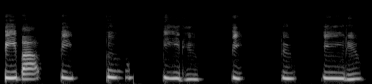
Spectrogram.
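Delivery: very high monotone robot beeps. Pretend. Speaker jokes about sounding like a robot, robot beeping. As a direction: beep and boop like a little robot. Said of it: "Do I sound like a robot".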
